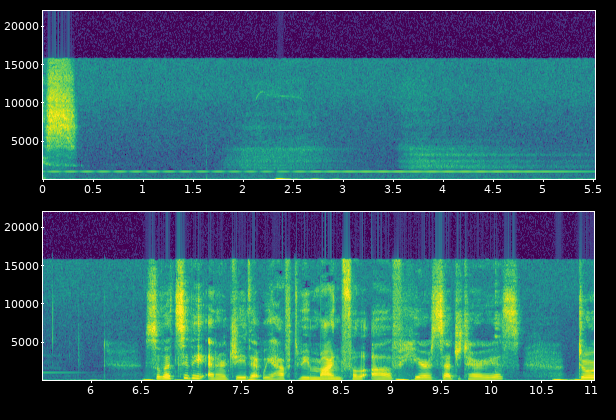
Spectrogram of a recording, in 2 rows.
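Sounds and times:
singing bowl ringing: 0:00.0 - 0:06.6
low bump: 0:06.0 - 0:08.0.

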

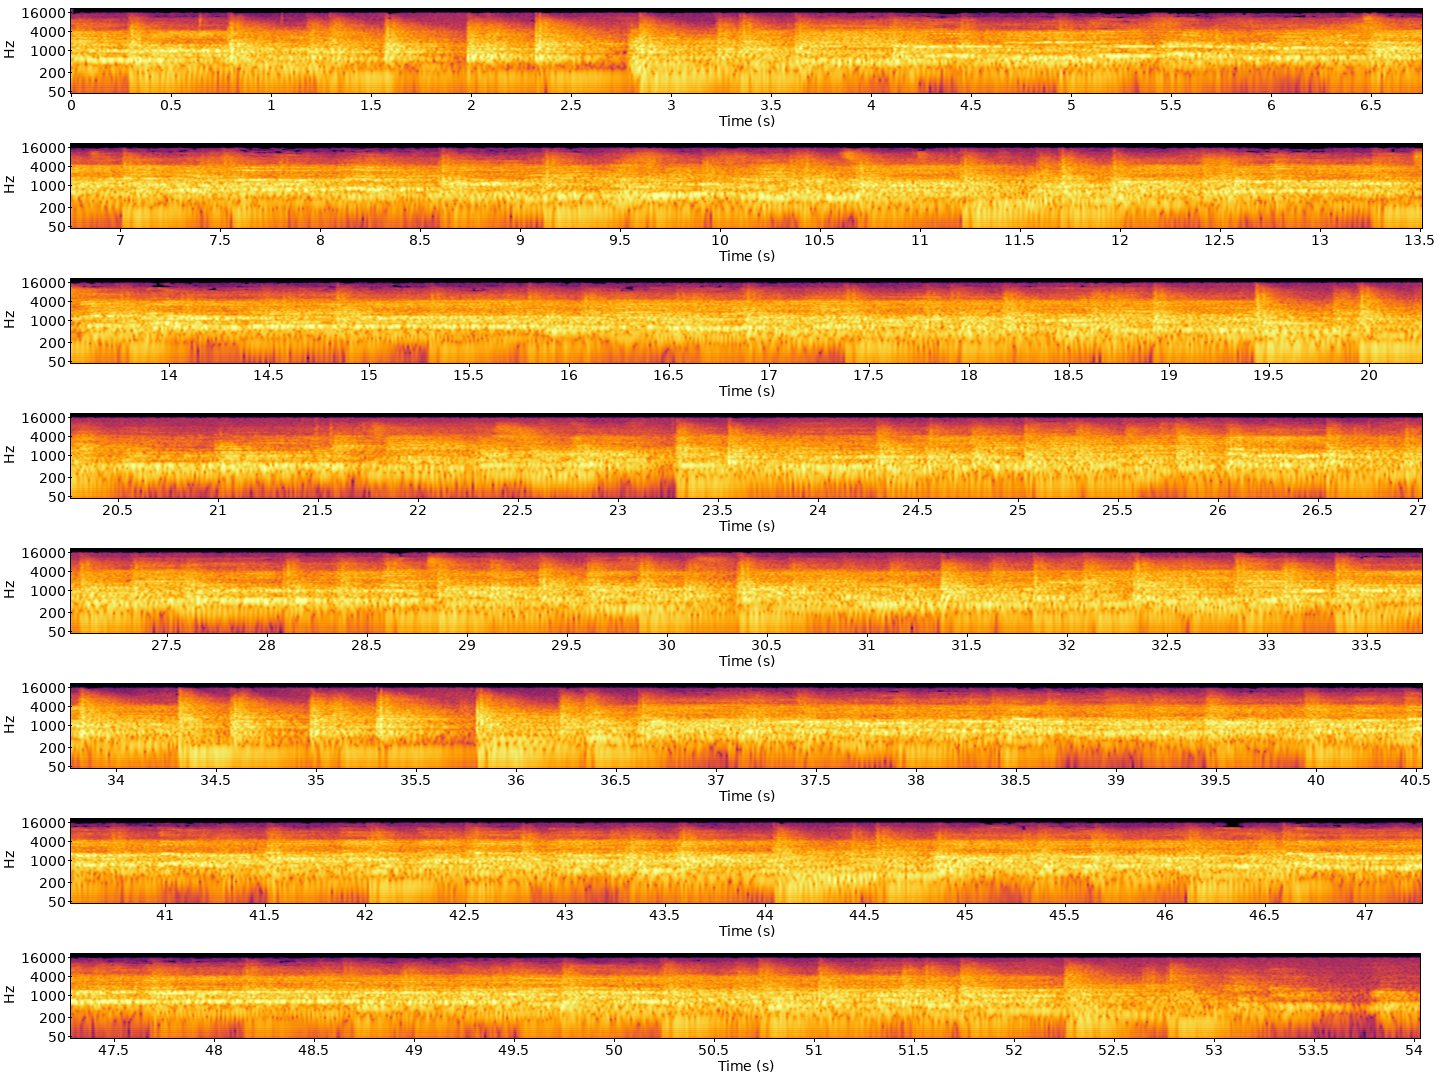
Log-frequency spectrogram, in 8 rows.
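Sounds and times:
grand piano accompaniment: 0:00.0 - 0:54.0
mixed choir singing: 0:00.0 - 0:54.0.

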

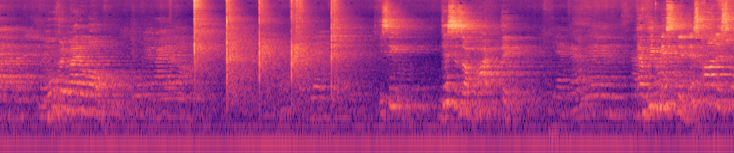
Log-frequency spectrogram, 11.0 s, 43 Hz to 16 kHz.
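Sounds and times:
slow handclaps: 0:02.9 - 0:05.4.

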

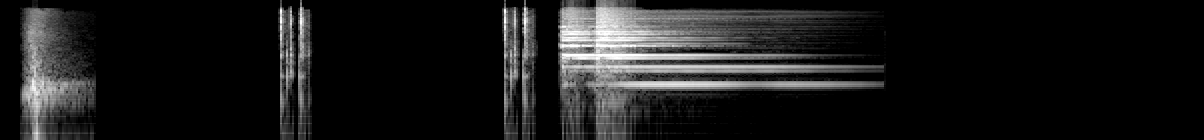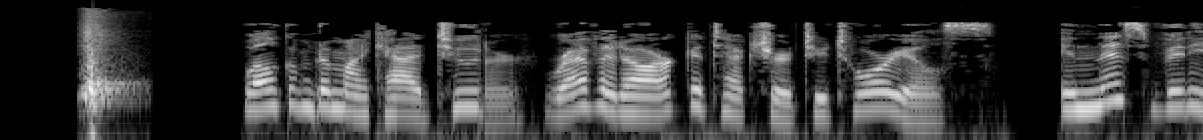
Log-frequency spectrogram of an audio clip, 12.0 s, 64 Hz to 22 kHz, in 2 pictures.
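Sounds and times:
quick clicks: 0:01.4 - 0:01.6, 0:02.5 - 0:02.7
notification bell ding: 0:02.8 - 0:04.4.

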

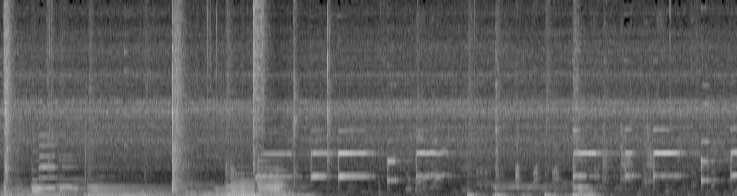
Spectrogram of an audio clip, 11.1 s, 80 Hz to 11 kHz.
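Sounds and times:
blues band loud chord: 0:00.0 - 0:11.0
held electric guitar notes: 0:00.0 - 0:11.0.

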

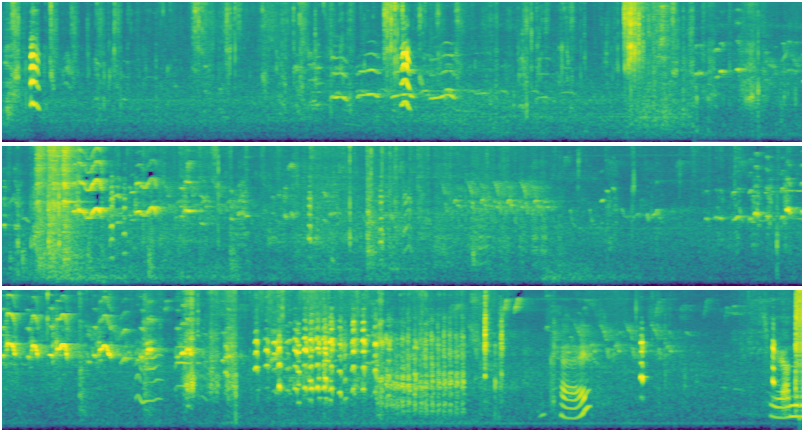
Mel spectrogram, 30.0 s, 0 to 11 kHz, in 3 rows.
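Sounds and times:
monkeys chirping: 0:00.0 - 0:18.1, 0:18.8 - 0:26.6, 0:27.5 - 0:30.0
knocks and rustles: 0:07.6 - 0:17.8.

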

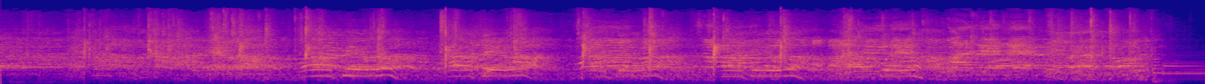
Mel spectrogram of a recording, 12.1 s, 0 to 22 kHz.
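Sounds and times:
crowd chanting in unison: 0:00.0 - 0:11.6.

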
